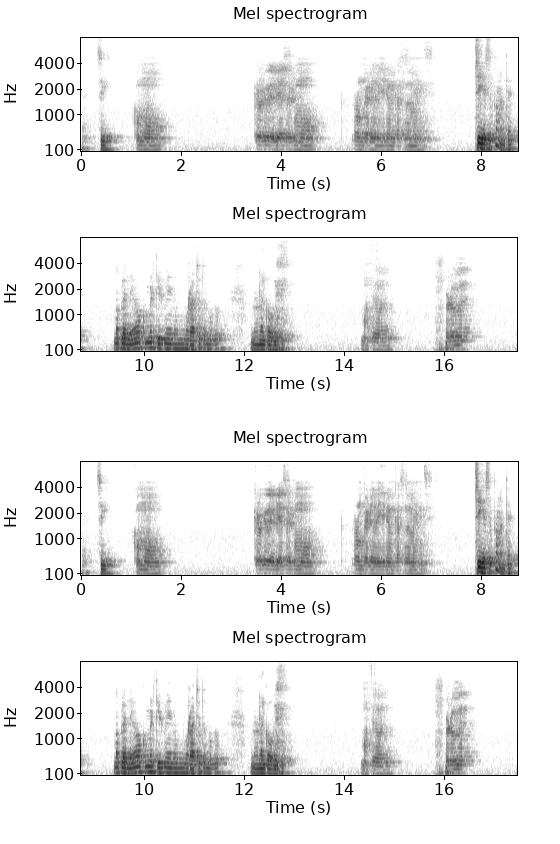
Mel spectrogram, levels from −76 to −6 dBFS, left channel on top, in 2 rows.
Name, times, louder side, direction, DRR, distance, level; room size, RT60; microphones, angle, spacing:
voice 1, 1.0-1.6 3.4-4.7 5.4-7.0 12.6-12.8 14.3-14.9 16.0-16.4, right 2 dB, 85° right, 0 dB, 6.1 m, -34 dB
voice 2, 7.9-8.6 9.4-11.5 12.1-12.7 15.8-15.9, right 1 dB, 25° right, 4 dB, 3.4 m, -24 dB
23.0 x 15.5 x 9.7 m, 0.65 s
head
